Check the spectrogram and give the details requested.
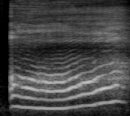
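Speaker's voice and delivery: long, rising mock coo; sitcom "aww". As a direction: imitate a sappy studio audience. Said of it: "the sitcom moment of".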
